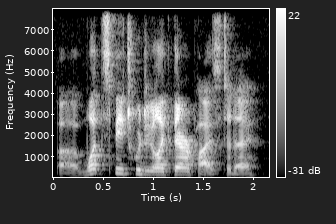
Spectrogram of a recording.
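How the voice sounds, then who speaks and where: Man as deadpan, lilting speech therapist. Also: a little high, brisk. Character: polite, unimpressed male speech therapist.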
